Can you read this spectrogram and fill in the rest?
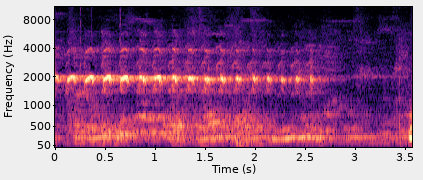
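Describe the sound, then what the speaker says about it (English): A green woodpecker calls repeatedly with a steady, ringing tone, fairly close, over a low murmur of background noise, near Perth, Scotland. "Green woodpecker."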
